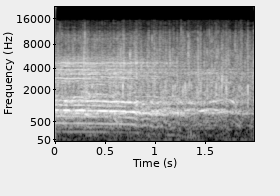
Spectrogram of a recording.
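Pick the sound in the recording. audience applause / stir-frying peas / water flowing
audience applause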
